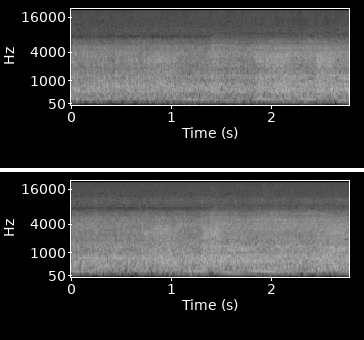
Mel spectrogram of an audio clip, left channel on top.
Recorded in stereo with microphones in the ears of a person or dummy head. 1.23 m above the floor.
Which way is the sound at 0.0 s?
60° right (ahead or behind).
